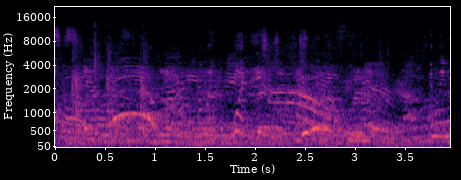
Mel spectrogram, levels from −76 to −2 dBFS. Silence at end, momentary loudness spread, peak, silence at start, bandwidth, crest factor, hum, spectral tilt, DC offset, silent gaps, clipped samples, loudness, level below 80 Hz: 0 s; 6 LU; -16 dBFS; 0 s; 16 kHz; 16 dB; none; -4.5 dB/octave; under 0.1%; none; under 0.1%; -33 LUFS; -56 dBFS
